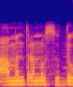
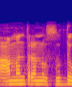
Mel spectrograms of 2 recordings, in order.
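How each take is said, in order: No difference in how they are said.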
